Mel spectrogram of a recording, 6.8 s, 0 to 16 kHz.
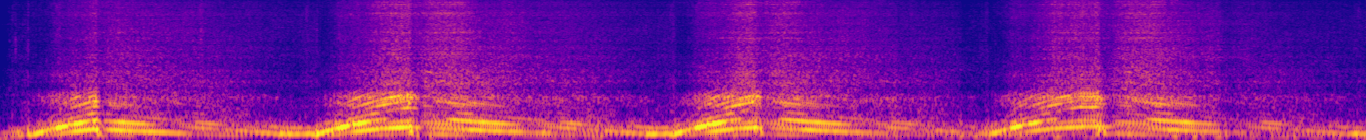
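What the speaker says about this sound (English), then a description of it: "Rev up your car, Mark." A Lamborghini Temerario or Ferrari SF90 engine revs hard four times in a row, each rise climbing to a high whine before dropping back, loud and close.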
